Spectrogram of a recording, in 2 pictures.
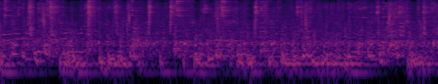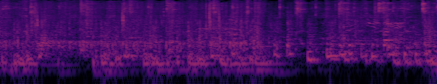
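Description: Live street music with a steady beat of sharp knocks and clicks from hand percussion, with a crowd talking.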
